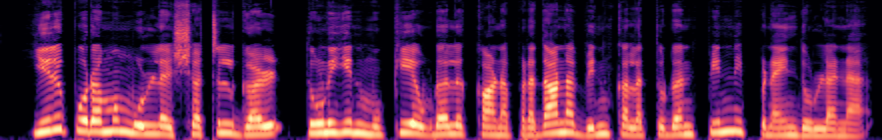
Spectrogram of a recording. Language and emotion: Tamil, neutral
